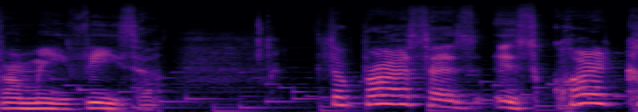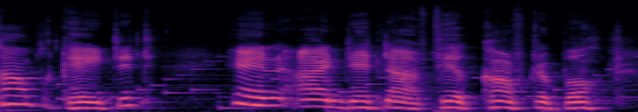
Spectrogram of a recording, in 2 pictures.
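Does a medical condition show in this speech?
Yes: traumatic brain injury; very debilitating.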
